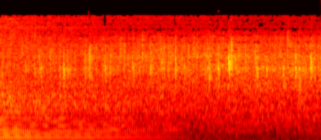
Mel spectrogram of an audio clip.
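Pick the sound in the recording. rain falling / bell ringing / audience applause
rain falling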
